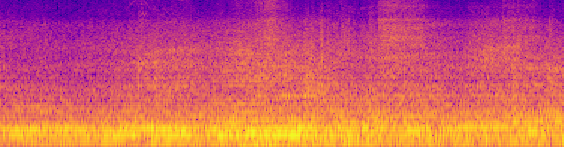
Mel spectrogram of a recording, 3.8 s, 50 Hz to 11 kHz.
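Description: A 2.5 race car engine running up the back straightaway of an oval track, a steady roaring drone that swells slightly midway, heard from a distance with no voices.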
